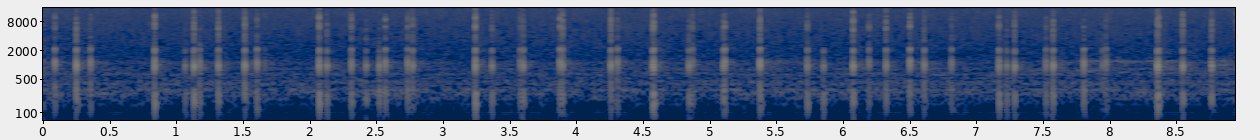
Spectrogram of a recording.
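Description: Long nails tap and scratch the matte cardstock cover of a dark grey paperback book held in both hands. About 38 quiet, sharp, bright clicks land in an uneven rhythm over a soft scratchy hiss, each dying away almost instantly.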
